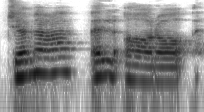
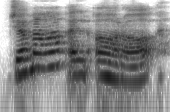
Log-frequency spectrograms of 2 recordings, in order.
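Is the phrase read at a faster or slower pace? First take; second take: slower; faster. First: The phrase is read at a slower pace. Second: The phrase is read at a faster pace.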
